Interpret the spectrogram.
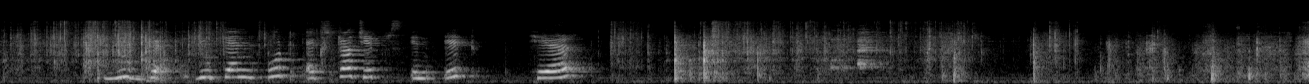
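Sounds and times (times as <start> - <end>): packaging rustling: 0.0 - 3.0, 6.0 - 13.0.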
